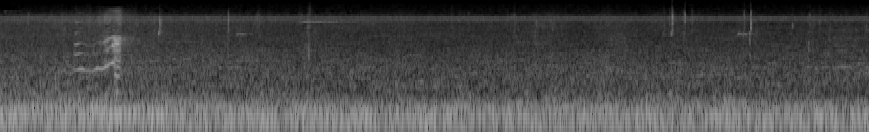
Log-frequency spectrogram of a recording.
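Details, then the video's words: Crying loudly out of anger at his mom, baby monkey Sweet pea gives a single quick rising squeal about a second in. After it, only a continuous low drone and faint talking remain. "Baby monkey Sweet pea crying loudly cos he angry his mom"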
